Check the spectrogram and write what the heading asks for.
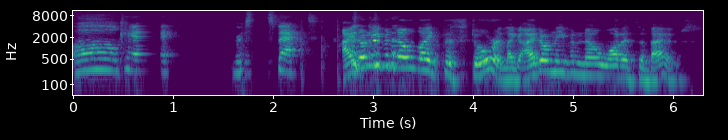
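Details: Real stammer in an adult Irish male stand-up comedian who has stammered through his comedy career since 2010, speaking conversationally; stuttering (stammering).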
